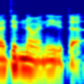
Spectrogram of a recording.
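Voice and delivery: ordinary talk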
